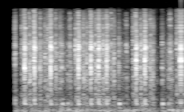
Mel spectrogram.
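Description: Typewriter sound effect: rapid keystroke clicks, about six a second, starting a moment in, as the letters of a title are typed out.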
